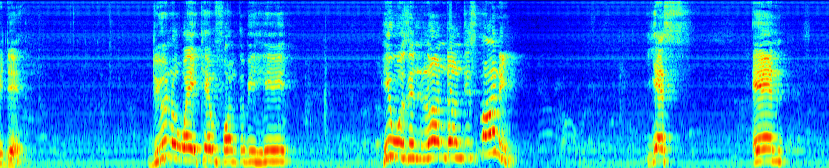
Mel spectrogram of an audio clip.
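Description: A middle-aged man speaks with animation through a microphone and loudspeakers, pausing between phrases.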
